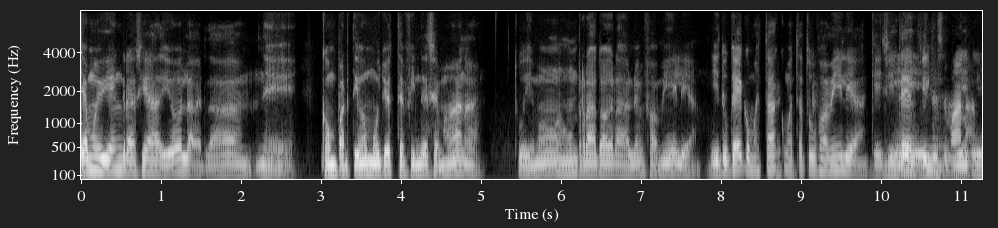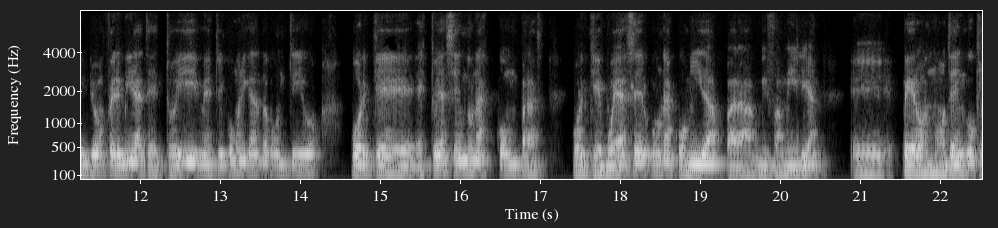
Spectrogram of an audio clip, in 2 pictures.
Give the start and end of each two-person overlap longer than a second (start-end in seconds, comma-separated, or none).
9.8-11.2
